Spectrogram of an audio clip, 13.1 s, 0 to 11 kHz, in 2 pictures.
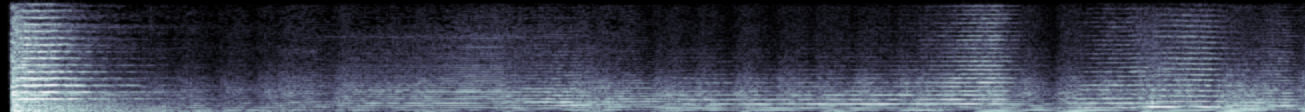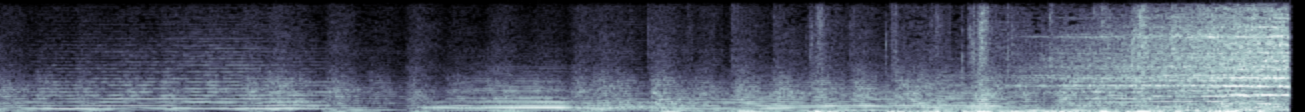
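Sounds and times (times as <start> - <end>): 
music mix without reverb: 0.1 - 13.0.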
